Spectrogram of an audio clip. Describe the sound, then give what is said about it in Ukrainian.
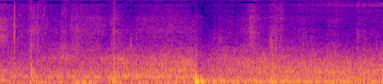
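An explosion from a Russian aerial bombing strike in the Bakhmut direction: one muffled boom midway through, rising briefly out of a steady, deep, wind-blown rumble that fills the whole recording. “Давайте посмотрим, как выглядят российские авиаудары.”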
